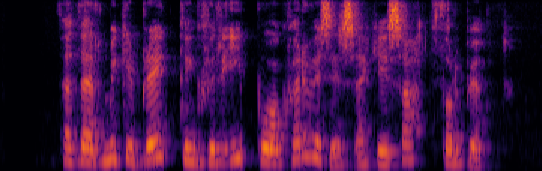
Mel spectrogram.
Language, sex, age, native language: Icelandic, female, 40-49, Icelandic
